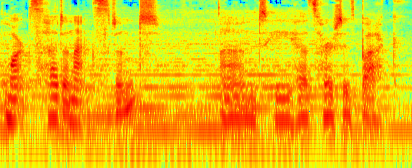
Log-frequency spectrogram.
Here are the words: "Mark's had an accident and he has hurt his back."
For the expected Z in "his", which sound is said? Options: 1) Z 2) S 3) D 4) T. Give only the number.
1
